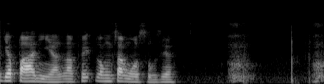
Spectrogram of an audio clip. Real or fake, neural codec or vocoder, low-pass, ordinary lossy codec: real; none; 7.2 kHz; none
